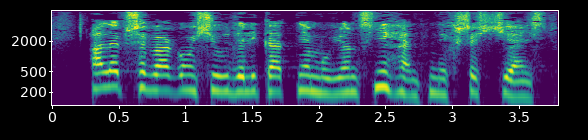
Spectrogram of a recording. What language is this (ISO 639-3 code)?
pol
